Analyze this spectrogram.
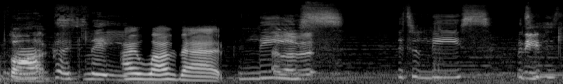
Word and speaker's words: lys: Lease. Lease? Lease? Lease. Lease? Lease. How would you Lease. how would you spell that?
